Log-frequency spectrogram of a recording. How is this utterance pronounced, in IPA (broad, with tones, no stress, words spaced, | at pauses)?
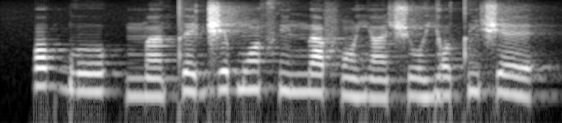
ɔ˦ɡ͡bo˧ | mã˨ tɛ˧d͡ʒɛ˦bɔ̃˦ sĩ˧na˧fɔ̃˨ jã˨ʃo˧ jɔ˧tĩ˦ʃɛ˦˨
